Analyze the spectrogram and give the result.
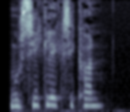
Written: musikleksikon

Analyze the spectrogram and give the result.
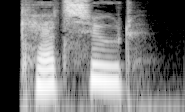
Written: catsuit

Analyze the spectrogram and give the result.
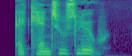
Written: akantusløv

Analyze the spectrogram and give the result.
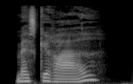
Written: MASKERADEN

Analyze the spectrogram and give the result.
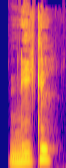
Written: nikkel

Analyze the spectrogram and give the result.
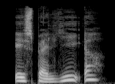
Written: ESPALIERE

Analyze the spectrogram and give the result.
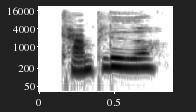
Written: kampleder

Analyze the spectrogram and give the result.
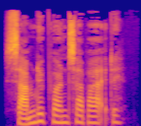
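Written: samlebåndsarbejde

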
